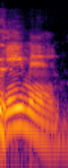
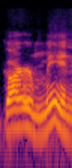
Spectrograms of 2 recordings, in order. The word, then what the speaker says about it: Garmin: He would call him gay man.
